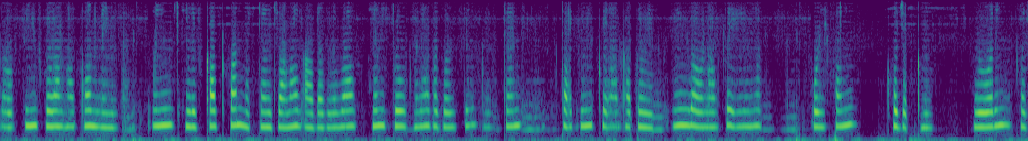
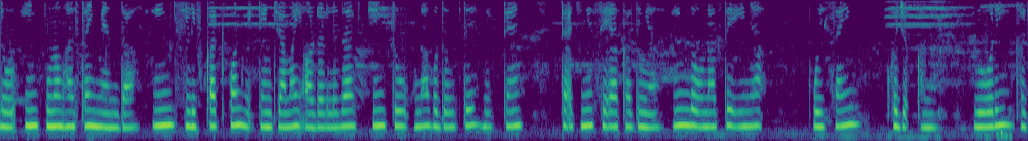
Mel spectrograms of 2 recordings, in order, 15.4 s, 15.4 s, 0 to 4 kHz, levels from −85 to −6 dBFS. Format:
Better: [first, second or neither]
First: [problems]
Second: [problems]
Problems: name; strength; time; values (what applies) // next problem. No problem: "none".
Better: second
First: noise reduction (neural separator model SepFormer WHAMR!)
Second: none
